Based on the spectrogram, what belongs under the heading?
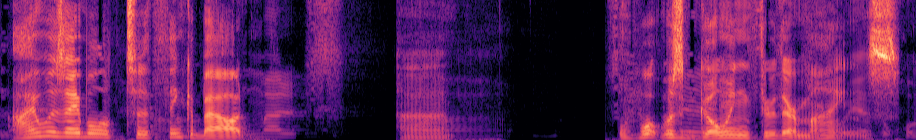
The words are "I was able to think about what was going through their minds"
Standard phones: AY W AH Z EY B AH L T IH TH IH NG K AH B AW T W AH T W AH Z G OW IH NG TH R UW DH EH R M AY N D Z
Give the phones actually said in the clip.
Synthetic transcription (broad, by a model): AY W AH Z EY B L T IH TH IH NG K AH B AW T W AH T W AH Z G OW IH NG TH R UW DH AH R M AY N D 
